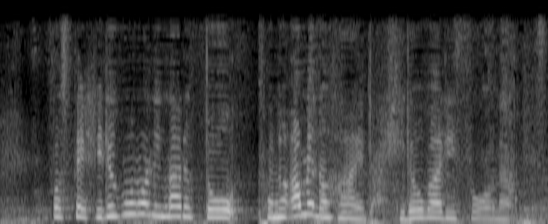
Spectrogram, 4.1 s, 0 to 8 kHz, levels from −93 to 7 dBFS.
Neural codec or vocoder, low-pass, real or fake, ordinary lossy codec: codec, 16 kHz, 1.1 kbps, Voila-Tokenizer; 7.2 kHz; fake; none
